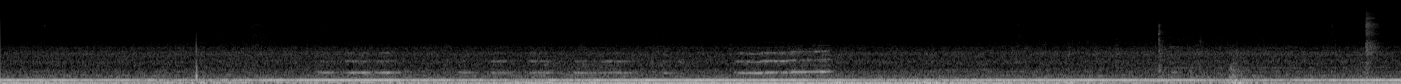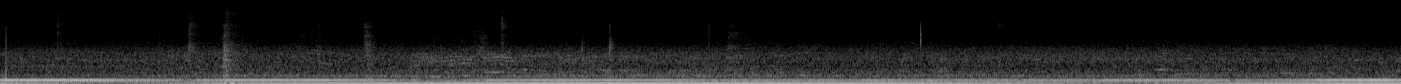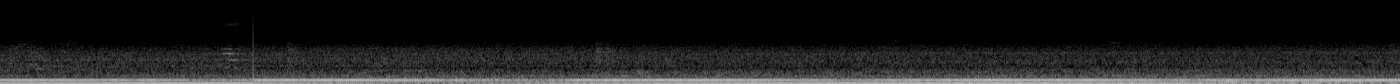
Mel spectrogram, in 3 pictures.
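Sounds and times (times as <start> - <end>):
train carriage hum and rumble: 0.0 - 42.0.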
